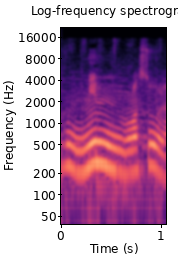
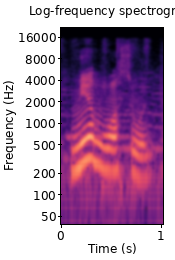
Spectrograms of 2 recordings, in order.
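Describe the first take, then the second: First: A clear, plain n sounds before the r. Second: The n merges into the r, no hum. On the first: The speaker calls it wrong. "mengizharkan huruf min rasul. Nah, itu salah" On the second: The speaker calls it right. "idgham tapi tanpa gunnah ... langsung masuk ke huruf ra"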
